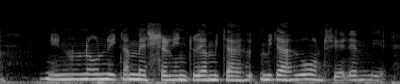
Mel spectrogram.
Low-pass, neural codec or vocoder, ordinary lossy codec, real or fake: 7.2 kHz; none; none; real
